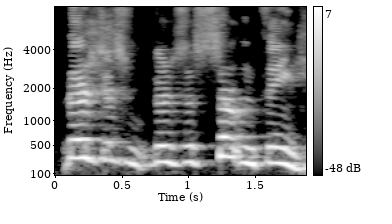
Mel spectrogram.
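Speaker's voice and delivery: high-pitched comic exasperation; mock scolding. Mock scolding the man in the story.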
